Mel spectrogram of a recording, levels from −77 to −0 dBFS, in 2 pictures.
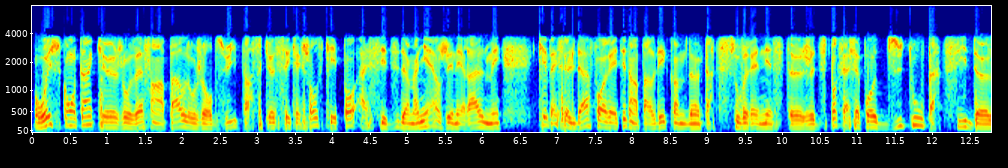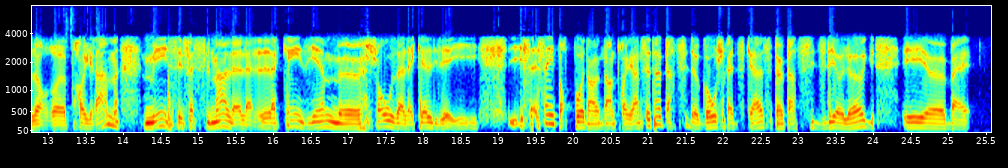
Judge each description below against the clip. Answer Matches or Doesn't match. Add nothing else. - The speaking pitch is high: Doesn't match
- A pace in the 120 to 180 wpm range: Doesn't match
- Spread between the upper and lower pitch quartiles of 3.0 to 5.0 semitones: Matches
